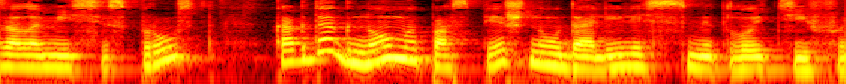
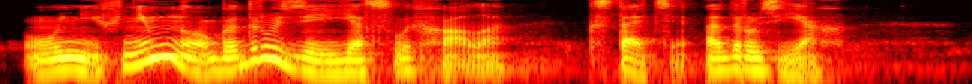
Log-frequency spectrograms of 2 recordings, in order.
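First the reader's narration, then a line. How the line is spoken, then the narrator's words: Falsely casual tone. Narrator (Russian): продолжила она фальшиво-небрежным тоном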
